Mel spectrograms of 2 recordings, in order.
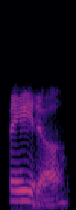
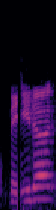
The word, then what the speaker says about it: Theta: So this angle that we will call theta is 1 radian. Theta is the Greek letter for TH.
